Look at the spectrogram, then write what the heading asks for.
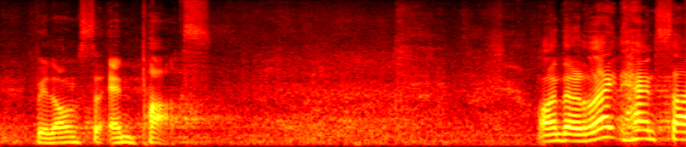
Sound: laughter

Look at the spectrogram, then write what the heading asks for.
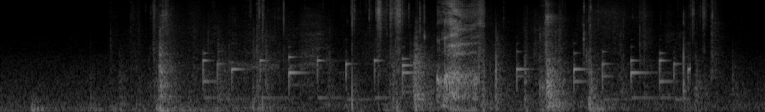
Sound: phone rings

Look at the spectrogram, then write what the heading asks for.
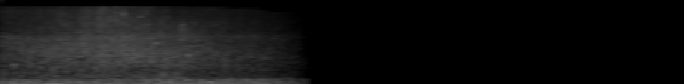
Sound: waves

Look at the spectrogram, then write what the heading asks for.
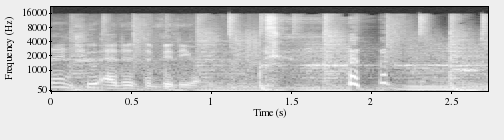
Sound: laughs

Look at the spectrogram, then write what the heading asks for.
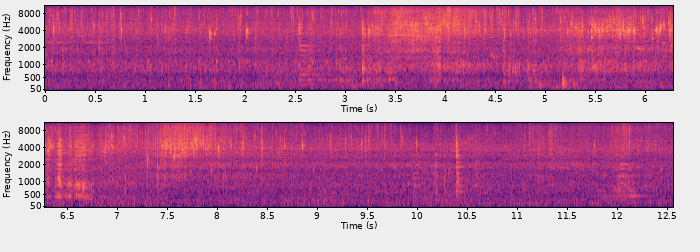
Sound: oil sizzles

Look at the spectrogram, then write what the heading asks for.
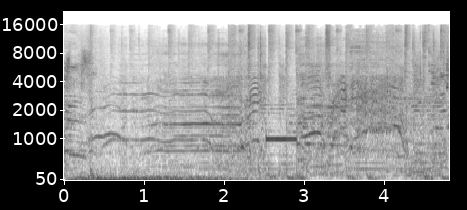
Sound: girl screams

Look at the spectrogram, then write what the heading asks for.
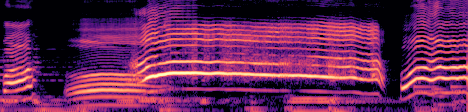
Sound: screams

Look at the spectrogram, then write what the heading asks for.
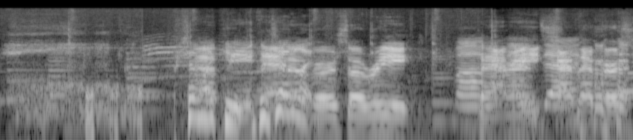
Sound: robotic voice

